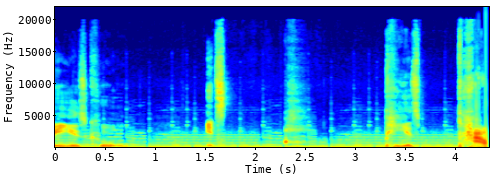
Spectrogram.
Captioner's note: sigh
